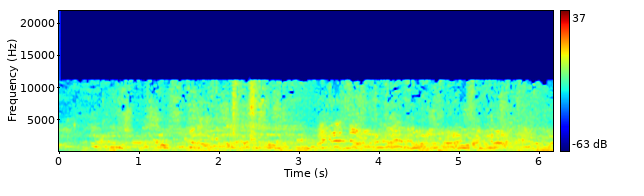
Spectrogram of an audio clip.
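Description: A crowd in the stands chatters and shouts outdoors.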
